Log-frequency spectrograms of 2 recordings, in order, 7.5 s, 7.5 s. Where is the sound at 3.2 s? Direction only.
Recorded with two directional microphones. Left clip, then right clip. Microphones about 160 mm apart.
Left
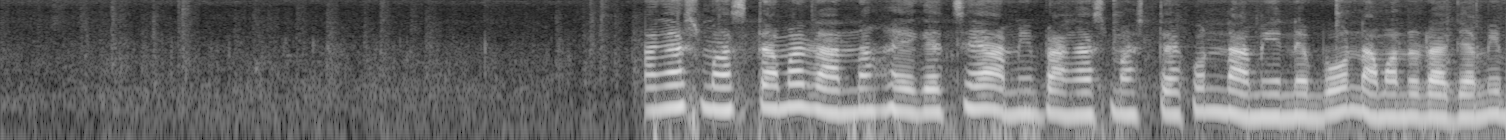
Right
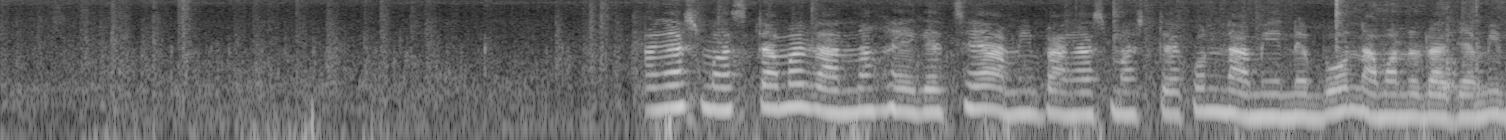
40° left (ahead or behind).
